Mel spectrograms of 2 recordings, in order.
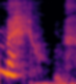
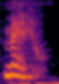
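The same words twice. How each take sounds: First: High, breathy cry of the word ماله; ماله choked out in a sob; sobbed whisper. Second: High, panicked question; demanding answer in panic; frantic cry. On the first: (ماله بهمس باكي) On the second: (سؤال صارخ مذعور) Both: Acted. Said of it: "صرخت حبيبة بجنون".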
